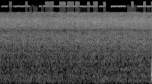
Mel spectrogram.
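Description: Cumin hits hot oil with frying onions in a pan, giving a loud, steady hiss and sizzle close up that runs on without a break.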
